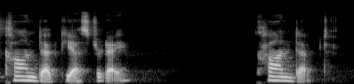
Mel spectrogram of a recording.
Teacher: with the stress on the con, now that's pronounced ah, conduct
